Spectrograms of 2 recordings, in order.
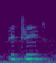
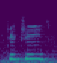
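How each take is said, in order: No difference in how they are said.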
